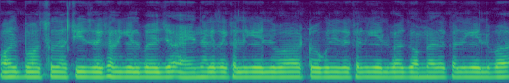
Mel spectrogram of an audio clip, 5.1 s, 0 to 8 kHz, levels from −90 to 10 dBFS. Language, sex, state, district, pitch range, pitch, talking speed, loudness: Bhojpuri, male, Uttar Pradesh, Gorakhpur, 140-145 Hz, 145 Hz, 235 wpm, -13 LUFS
